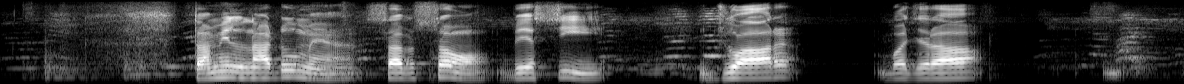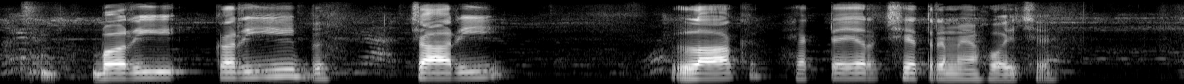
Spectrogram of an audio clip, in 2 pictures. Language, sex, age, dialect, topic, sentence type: Maithili, male, 36-40, Bajjika, agriculture, statement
